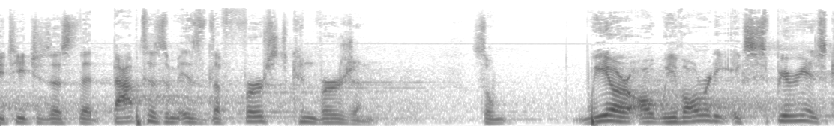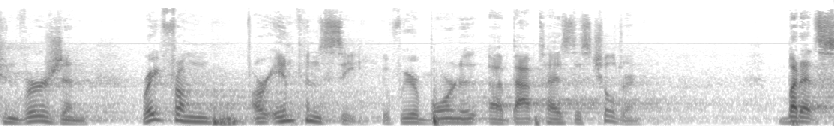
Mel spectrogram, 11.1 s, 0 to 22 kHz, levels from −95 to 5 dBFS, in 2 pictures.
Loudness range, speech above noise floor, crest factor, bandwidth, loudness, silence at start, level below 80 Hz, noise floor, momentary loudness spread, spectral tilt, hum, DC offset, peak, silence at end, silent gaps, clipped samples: 5 LU; 31 dB; 26 dB; 16.5 kHz; -40 LUFS; 0 s; -70 dBFS; -70 dBFS; 14 LU; -4.5 dB/octave; none; under 0.1%; -14 dBFS; 0 s; none; under 0.1%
